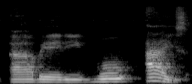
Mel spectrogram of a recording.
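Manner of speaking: "Averiguáis" drawn out slowly with an audible U; U sounded. Shown as a demonstration. Teacher showing the class that the U is pronounced, slow and deliberate. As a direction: sound the U in "Averiguáis", stretching the word. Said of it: "sí se está pronunciando la U".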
